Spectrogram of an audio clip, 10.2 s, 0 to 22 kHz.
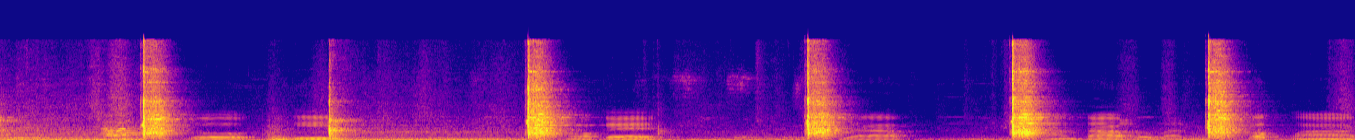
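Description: A club hammer strikes the steel rear trailing arm and torsion axle of a Peugeot 206 in seven heavy blows, about one every second and a half, each followed by a brief metallic ring. The blows are knocking the arm off the axle to get at its worn, loose torsion bearings.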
